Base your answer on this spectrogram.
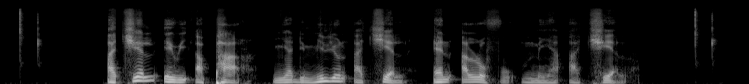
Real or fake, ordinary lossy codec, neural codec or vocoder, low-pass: fake; none; autoencoder, 48 kHz, 128 numbers a frame, DAC-VAE, trained on Japanese speech; 14.4 kHz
